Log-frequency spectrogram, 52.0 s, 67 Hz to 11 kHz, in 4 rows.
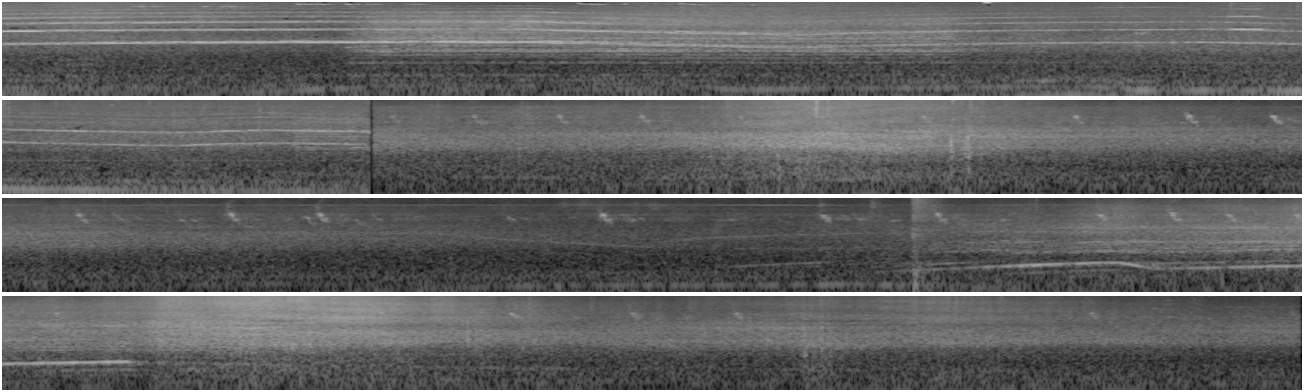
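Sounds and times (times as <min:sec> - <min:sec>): fire truck siren wailing: 0:00.0 - 0:16.8, 0:30.8 - 0:44.1
rushing vehicle noise: 0:00.0 - 0:52.0.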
